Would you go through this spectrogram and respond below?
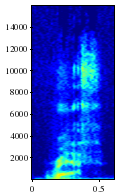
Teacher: The trickiest part of the th transition, your tongue must be between your teeth for the rith, and you have to vibrate your vocal cords. It's not a soft breathy th like in thought. It's heavy.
